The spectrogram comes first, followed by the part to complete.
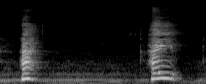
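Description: A man's voice in two short exclamations with a pause between, over a steady low hum.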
